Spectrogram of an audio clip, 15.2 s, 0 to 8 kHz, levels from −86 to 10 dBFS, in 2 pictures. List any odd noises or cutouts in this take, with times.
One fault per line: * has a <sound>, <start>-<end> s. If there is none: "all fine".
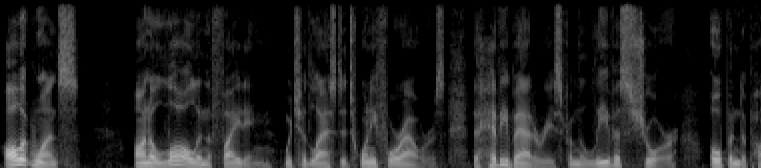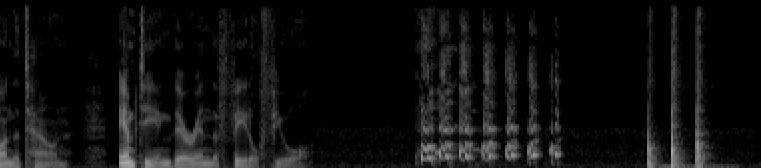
* has a laugh, 11.8-13.3 s
* has a thud, 14.1-15.0 s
